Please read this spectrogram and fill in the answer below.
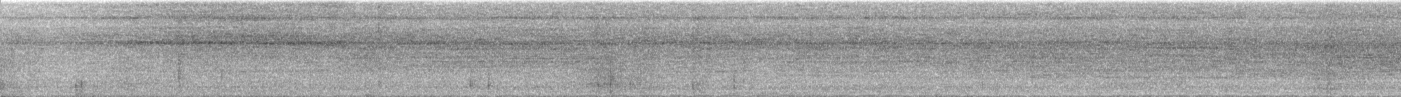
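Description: An engine idling steadily, a low even rumble that does not change.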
